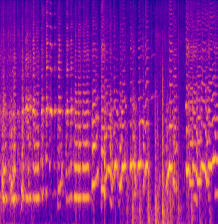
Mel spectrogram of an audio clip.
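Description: Saxophone playing a phrase of short notes mixed with a few held ones, growing quicker and busier in the second half.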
